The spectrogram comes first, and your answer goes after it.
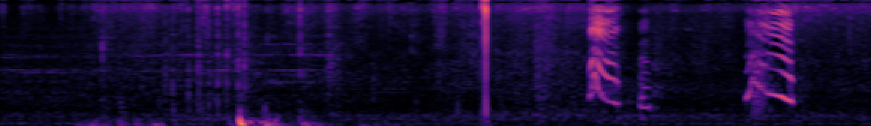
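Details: Pet otter kept indoors with a cat, vocalising while wanting to dress up in a scarf: two short, bright, falling squeaky chirps late on, after low thumps and handling noise.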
